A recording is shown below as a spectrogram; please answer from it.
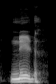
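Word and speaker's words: need: इधर जैसे कि इधर नीड, नीड नीड में भी कनीड नहीं पढ़ रहे हम लोग, है ना। कनीड नहीं पढ़ रहे, नीड पढ़ रहे, नीड नीड, NEAD नीड, ठीक है।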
